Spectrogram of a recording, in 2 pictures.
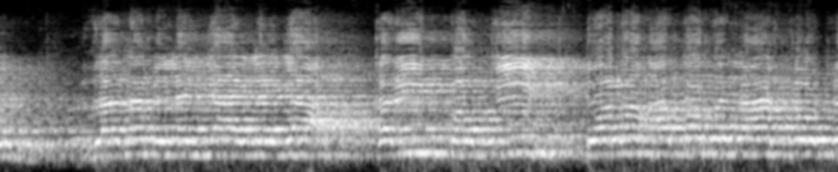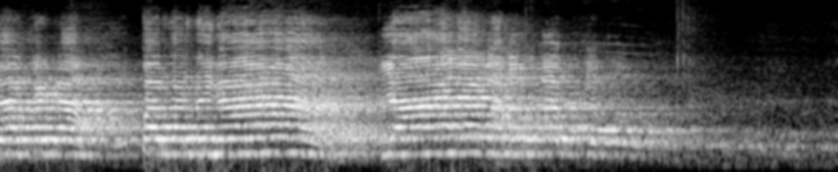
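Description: An elderly man recites in a drawn-out, singing voice through a microphone.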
